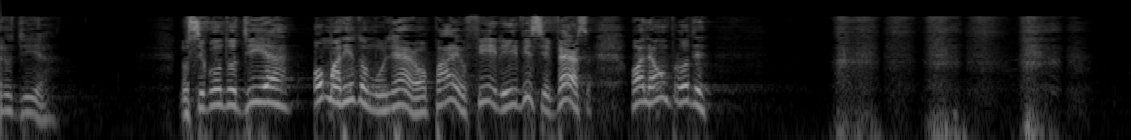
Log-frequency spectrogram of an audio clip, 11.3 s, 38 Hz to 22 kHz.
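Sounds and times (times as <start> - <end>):
speech: 0.0 - 0.6, 1.8 - 7.2
person breathing heavily in exaggerated panting breaths: 8.3 - 11.0.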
